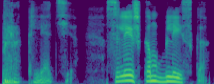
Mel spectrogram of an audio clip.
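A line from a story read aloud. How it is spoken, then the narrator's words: Muttering through teeth. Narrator (Russian): Сквозь зубы бормочет друг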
